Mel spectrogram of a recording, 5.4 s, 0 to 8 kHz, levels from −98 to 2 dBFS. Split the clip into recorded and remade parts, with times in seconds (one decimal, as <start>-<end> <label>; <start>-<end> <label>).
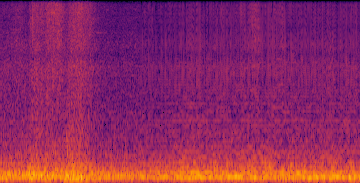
0.0-2.1 recorded; 2.1-5.4 remade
